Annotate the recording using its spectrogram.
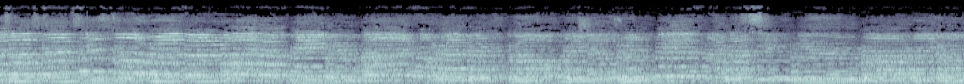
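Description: A hymn sung by a congregation, in held notes at a slow, steady pace.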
